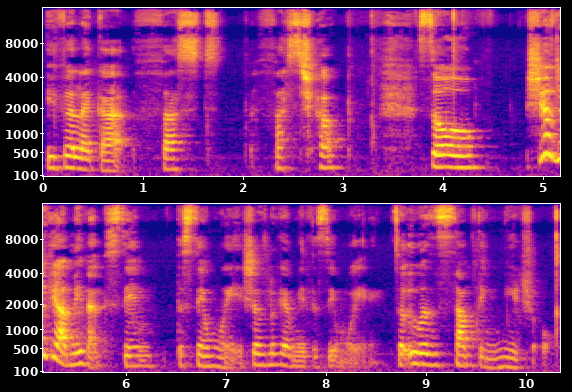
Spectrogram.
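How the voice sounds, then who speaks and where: A woman's voice: mid-range voice, a little slow, gravelly. A young woman from Kenya, telling a personal story to camera in a chatty way, often laughing and saying "you know". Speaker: vlogger.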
